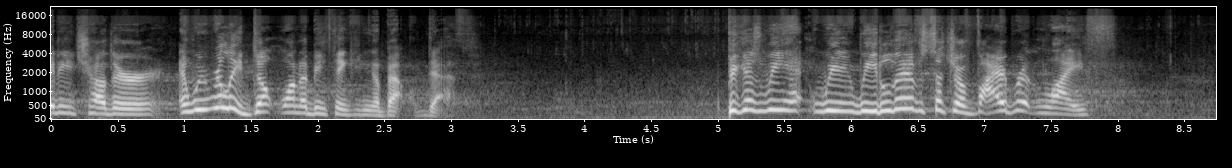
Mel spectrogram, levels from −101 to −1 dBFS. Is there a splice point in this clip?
no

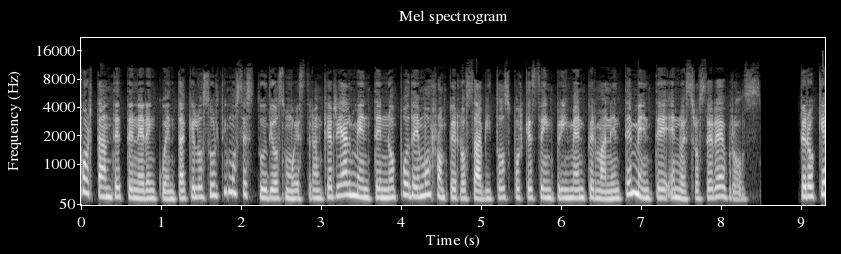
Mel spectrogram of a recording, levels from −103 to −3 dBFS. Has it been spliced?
no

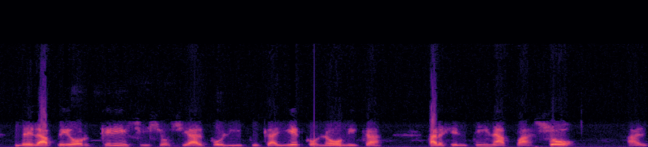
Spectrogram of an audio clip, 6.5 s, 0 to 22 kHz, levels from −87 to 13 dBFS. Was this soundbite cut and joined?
no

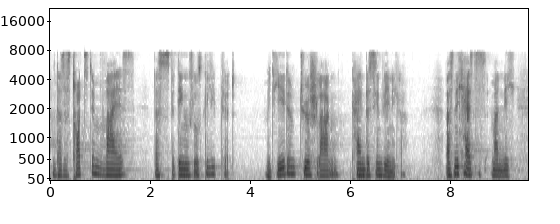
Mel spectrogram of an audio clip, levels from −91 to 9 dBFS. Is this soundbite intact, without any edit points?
yes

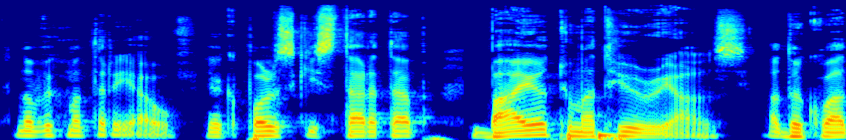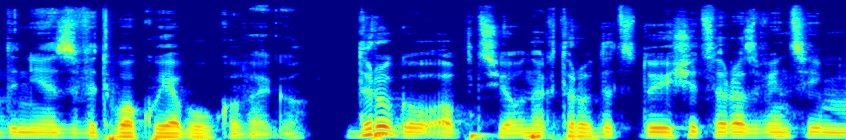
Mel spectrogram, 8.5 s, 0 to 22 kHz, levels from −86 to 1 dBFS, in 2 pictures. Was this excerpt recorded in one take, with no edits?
no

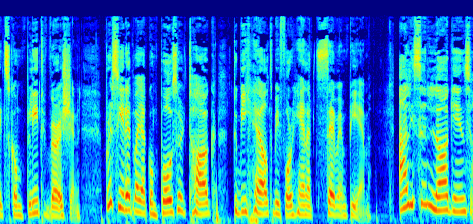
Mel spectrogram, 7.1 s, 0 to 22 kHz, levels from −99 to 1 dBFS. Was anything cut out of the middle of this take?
yes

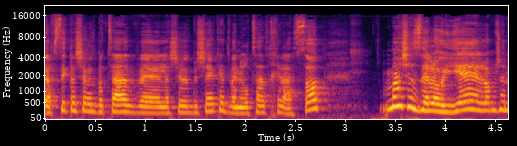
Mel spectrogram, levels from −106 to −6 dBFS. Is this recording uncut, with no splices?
yes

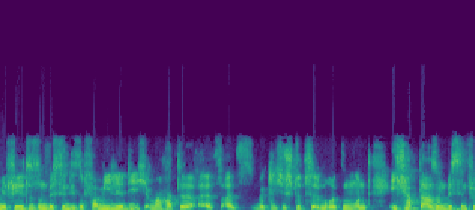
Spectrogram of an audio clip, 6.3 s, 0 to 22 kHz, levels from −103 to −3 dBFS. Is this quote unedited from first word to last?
yes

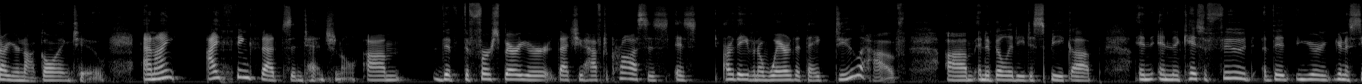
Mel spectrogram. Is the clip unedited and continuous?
no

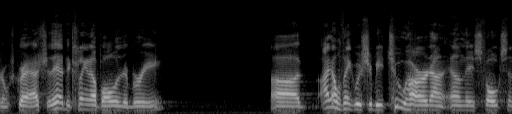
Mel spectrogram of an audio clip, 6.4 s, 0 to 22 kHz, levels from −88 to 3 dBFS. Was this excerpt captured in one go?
yes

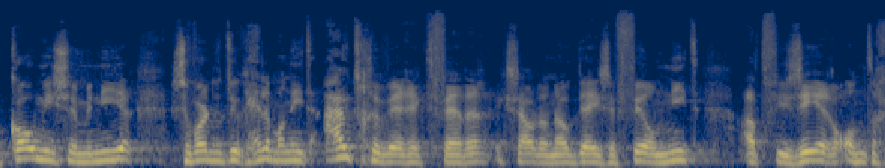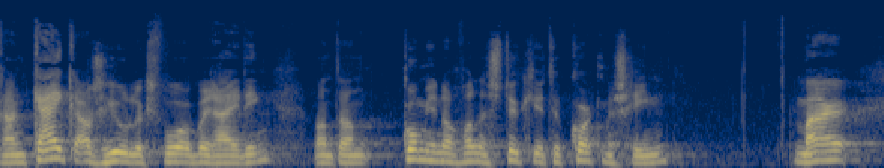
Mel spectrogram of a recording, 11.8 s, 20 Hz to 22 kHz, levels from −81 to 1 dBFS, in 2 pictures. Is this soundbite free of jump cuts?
yes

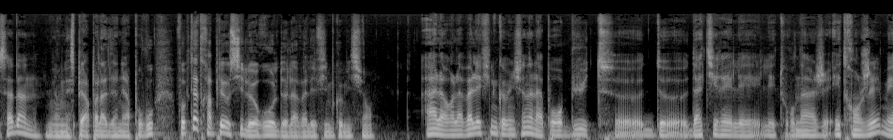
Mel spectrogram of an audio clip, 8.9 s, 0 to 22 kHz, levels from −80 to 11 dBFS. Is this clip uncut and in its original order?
yes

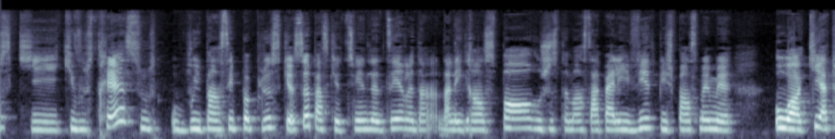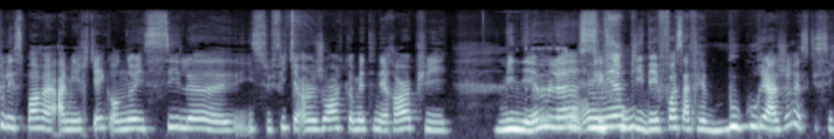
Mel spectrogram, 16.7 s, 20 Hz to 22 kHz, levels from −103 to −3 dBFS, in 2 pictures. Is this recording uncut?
yes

